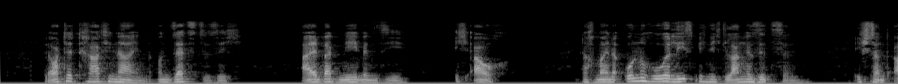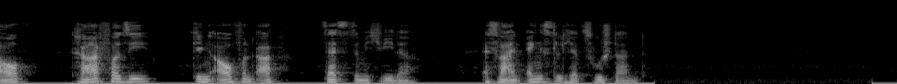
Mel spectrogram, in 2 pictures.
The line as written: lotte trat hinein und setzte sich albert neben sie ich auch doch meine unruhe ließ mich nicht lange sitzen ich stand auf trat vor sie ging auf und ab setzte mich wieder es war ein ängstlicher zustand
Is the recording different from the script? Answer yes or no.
no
